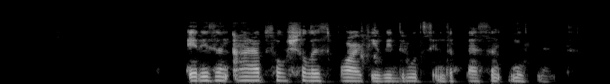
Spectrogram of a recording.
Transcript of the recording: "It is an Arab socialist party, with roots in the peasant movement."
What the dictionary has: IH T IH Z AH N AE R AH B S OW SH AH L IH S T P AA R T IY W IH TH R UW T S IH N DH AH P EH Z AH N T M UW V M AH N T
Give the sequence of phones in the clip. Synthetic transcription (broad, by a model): IH T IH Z AH N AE R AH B S OW SH AH L IH S T P AA R T IY W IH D R UW T S IH N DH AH P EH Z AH N T M UW V M AH N T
